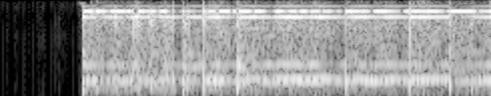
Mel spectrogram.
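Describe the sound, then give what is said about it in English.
A genuine Ding Dong School hand bell bearing the NBC network emblem is shaken and rings loudly and continuously, its bright metallic tone pulsing with rapid, steady clangs after a brief silence at the start. No one speaks. “I opened up the mail, and it was a genuine ding-dong school bell with the emblem on it and everything.”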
